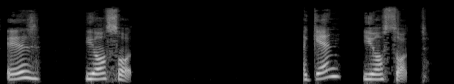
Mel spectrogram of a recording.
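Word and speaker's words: 여섯: Next, the native Korean version of number 6 is yosot. Again, yosot. This is composed of two syllables. The first syllable is yo, the second syllable is sot.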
